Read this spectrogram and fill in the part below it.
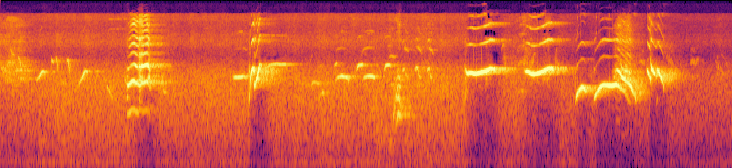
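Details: Kacer, or oriental magpie-robin, goaded into emotional, fierce singing: scattered sharp chirps build into a dense run of piercing whistled and slurred notes in the second half, over a steady low hum.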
